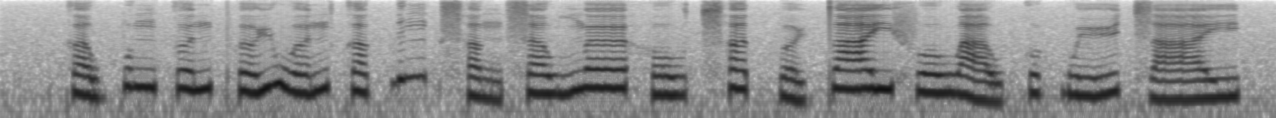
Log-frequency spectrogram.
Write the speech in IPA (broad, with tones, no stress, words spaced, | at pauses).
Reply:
kɐ˨˩w pʊ˧ŋkɵ˨˧npʰɵ˨˥ɥ wɵ˨˥n kɐ˨˥k̚ɪ˥ŋ t͡sʰɐ˨˩ŋ sɐ˨w ŋœː˥ho˨wt͡sʰɐ˥t̚pɵ˨˩ɥ t̪aː˧jfo˨w aː˨˩wkʊ˧k̚wyː˨˥t͡saː˨˧j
